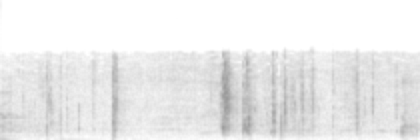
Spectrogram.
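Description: Faint handling noise: a few light clicks and rustles spread through a quiet stretch.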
